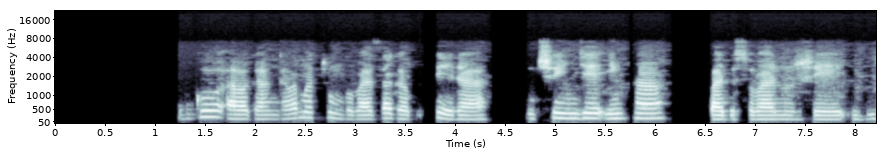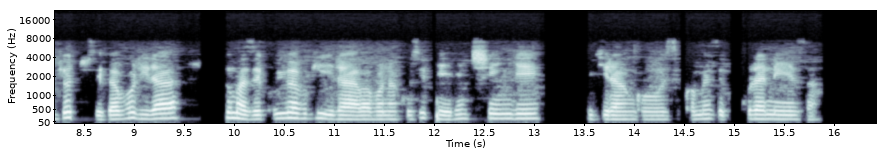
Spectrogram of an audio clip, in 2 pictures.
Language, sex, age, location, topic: Kinyarwanda, male, 25-35, Nyagatare, agriculture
